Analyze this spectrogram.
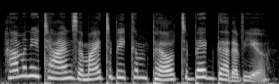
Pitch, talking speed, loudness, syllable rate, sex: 270 Hz, 280 wpm, -15 LUFS, 6.6 syllables/s, female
